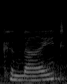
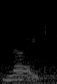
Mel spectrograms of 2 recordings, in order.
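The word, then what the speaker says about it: knight: For example, the word night, we don't pronounce the K sound. So it is a silent K, but it's still there. So it's pronounced not canite, it's pronounced as night.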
